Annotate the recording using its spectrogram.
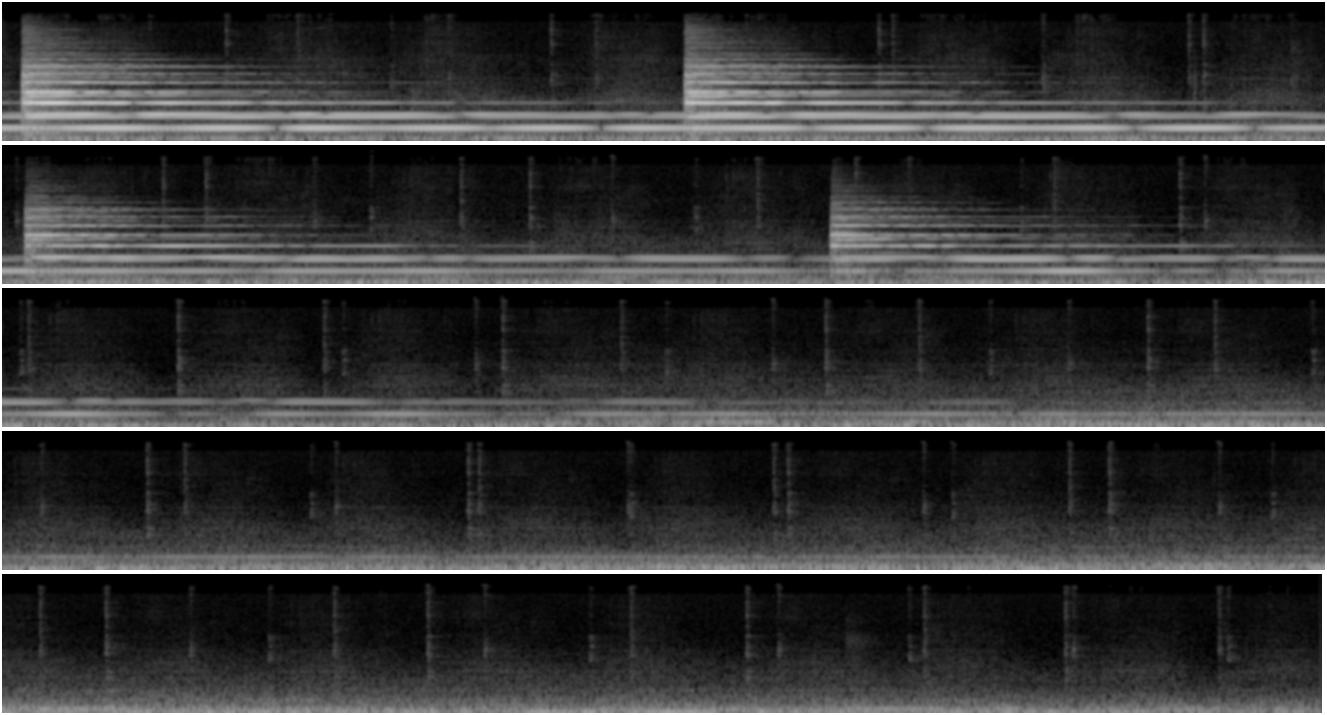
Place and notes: vianden, trinitarier church, bells
At the bellroof - a second recording of the same church bells - this time with OKM headphone microphones.
Vianden, Trinitarier-Kirche, Glocken
Im Glockendach der Kirche. Das Klicken des elektrischen Schalters, dann die Glocken der Trinitarier-Kirche.
Vianden, église de la Sainte-Trinité, cloches
A l’intérieur du clocher de l’église. Le cliquetis du panneau de contrôle électrique puis les cloches de l’église de la Sainte-Trin
Project - Klangraum Our - topographic field recordings, sound objects and social ambiences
